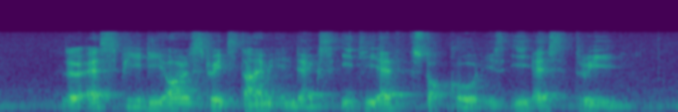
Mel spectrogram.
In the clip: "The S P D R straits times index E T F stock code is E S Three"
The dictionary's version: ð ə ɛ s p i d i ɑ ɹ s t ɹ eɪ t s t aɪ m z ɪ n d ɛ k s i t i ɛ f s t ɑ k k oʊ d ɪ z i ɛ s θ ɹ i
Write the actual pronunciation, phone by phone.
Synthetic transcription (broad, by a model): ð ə ɛ s p i d i ɑ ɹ s t ɹ eɪ t s t aɪ m ɪ n d ɛ k s i t i ɛ f s t ɑ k k oʊ d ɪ s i ɛ s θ ɹ i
